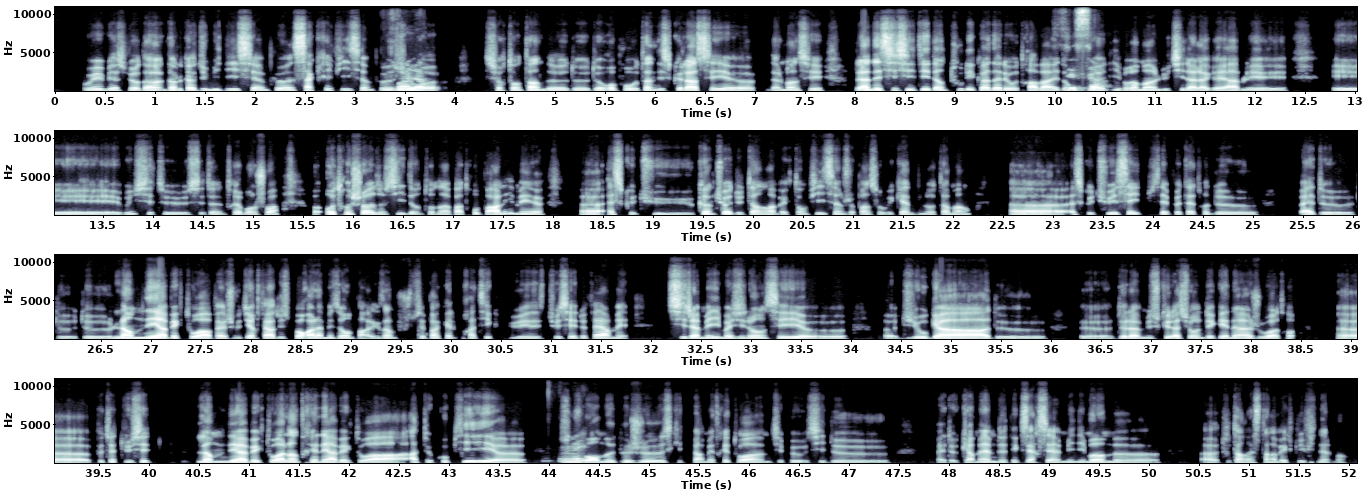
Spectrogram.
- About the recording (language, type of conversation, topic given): French, advice, Comment trouver du temps pour faire du sport entre le travail et la famille ?
- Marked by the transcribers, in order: tapping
